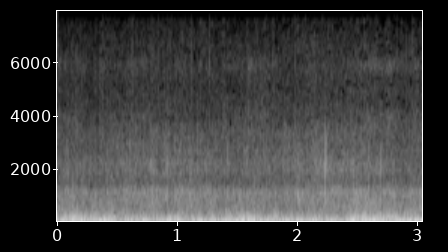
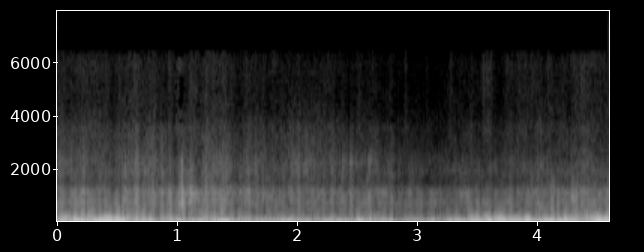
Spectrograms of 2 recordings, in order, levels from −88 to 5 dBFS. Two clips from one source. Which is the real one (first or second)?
first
